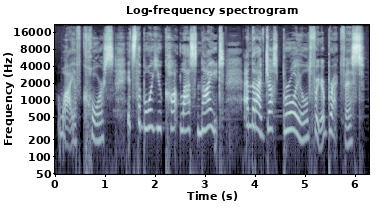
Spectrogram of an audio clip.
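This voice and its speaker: A woman voicing an ogre's wife in a storybook reading, chiding and fussing in a bouncy, lively voice. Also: sits high, slow, pitched above the performer's own voice, full character voice. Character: ogre's wife, scolding fussy giantess.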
